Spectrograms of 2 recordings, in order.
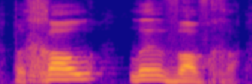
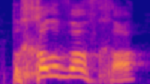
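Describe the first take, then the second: First: A short pause separates the two words. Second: The two words run together without a pause. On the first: Each word keeps its own letters. The speaker calls it right. "take a tiny break, a pause" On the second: The second word seems to lose its first letter. The speaker calls it wrong. "one word sounds like it's missing its opening letter"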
